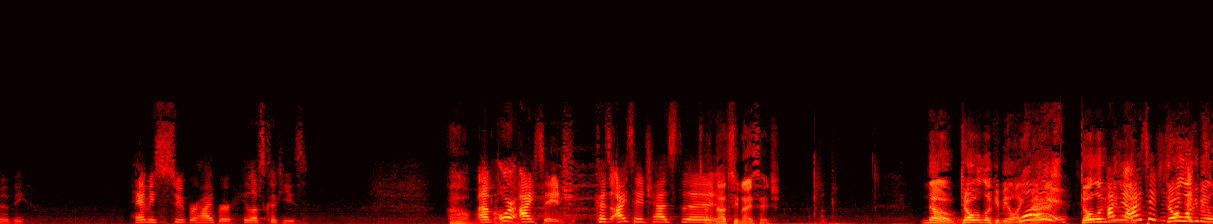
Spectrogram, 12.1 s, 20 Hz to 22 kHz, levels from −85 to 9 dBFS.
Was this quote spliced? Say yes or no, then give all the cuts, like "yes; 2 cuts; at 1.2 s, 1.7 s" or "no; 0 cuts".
no; 0 cuts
